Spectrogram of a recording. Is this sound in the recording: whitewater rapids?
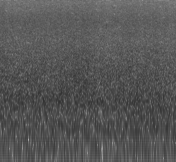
yes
